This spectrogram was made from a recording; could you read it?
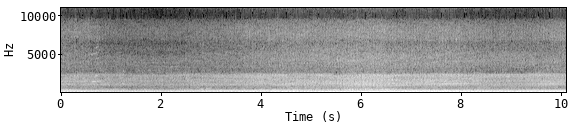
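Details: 1951 Packard straight-eight, sat 30+ years, running on 12 volts instead of 6 volts after grounded points wire fixed: steady even idle with smooth low hum, no knocks or misses; first successful run, normal idle.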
